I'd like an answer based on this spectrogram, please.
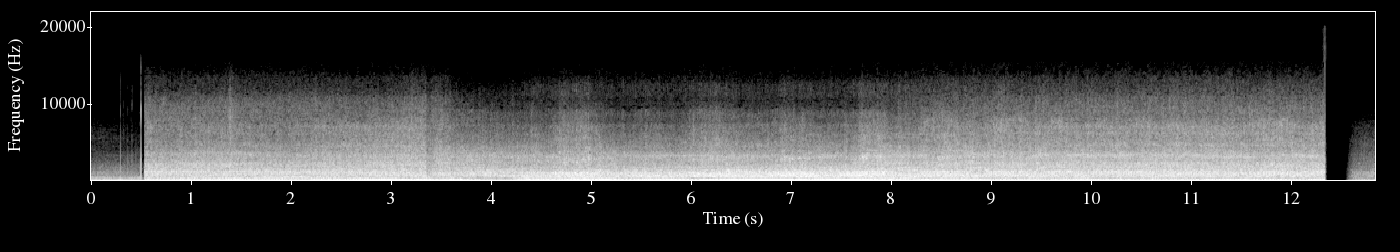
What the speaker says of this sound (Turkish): Otobüsümüzü çalıştıralım 88'imiz.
